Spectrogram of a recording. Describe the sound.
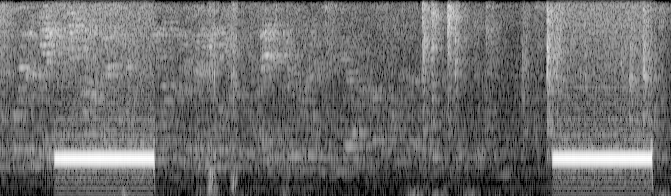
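Ringback tone of an outgoing phone call from a cable company to a customer: two long, steady single-pitch tones separated by several seconds of low background murmur.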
